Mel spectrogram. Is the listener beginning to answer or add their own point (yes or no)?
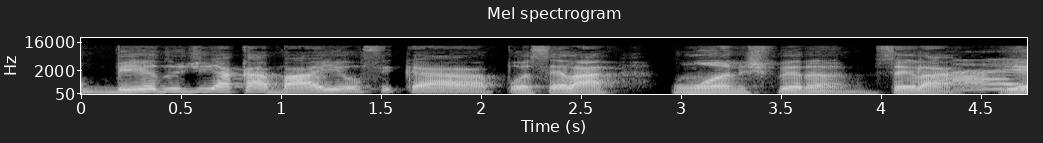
yes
